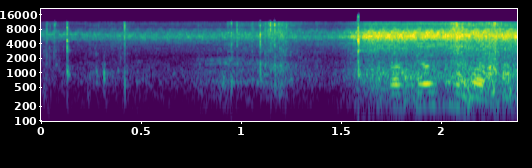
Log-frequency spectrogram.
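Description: A steady high-pitched cicada chorus in summer woodland. It is faint at first, then jumps much louder about a second and a half in, with a click.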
